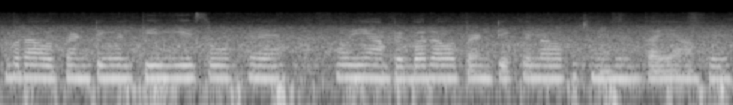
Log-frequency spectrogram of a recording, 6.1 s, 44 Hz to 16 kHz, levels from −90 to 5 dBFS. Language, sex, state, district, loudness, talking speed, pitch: Hindi, female, Haryana, Charkhi Dadri, -17 LUFS, 215 wpm, 200 Hz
